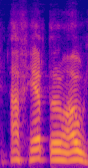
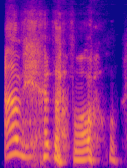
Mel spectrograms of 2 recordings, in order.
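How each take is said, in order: First: Said in the usual way. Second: Laughing through the words. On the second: Real, not acted. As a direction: chuckle it out, amused. Laughing after telling jokes.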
